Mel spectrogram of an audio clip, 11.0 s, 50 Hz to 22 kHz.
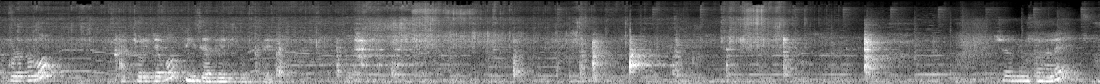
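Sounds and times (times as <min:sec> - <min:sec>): vegetables sizzling in a frying pan: 0:00.0 - 0:09.8
utensil knocking against pan: 0:05.1 - 0:08.9.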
